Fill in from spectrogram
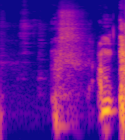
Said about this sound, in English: I'm coughing.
